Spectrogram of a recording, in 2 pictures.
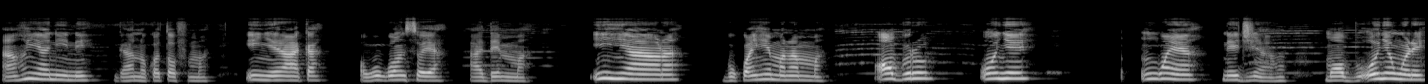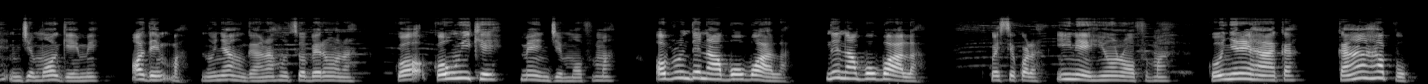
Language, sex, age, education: Igbo, female, 30-45, tertiary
